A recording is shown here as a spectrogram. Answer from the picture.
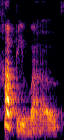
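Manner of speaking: tender whispered aside. Acted. Pointing out a puppy kiss, tender whisper. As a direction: whisper it like a secret.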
